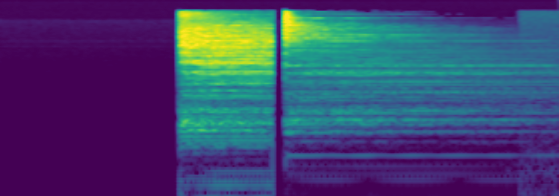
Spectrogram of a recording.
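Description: Sampled crash cymbal from an FL Studio drum kit previewed twice, starting about a second and a half in: the first hit is cut off after under a second by a second hit, which rings and fades before stopping short.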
